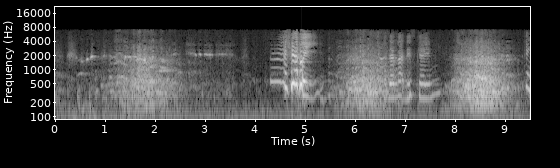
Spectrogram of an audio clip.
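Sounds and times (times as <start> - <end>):
explorer whistling a cheerful bouncy tune in a jungle clearing: 0.4 - 1.0, 2.8 - 3.5
laughter: 0.9 - 2.8, 4.5 - 7.0, 7.9 - 9.4
speech: 6.8 - 8.8.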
